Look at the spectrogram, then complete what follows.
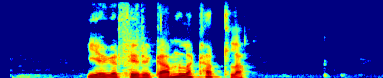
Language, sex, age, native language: Icelandic, male, 40-49, Icelandic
